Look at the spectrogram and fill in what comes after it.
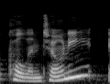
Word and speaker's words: Colantoni: The show starred David Spade, Laura San Giacomo, Enrico Colet... I can never say his name. Enrico Colantoni, a.k.a.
